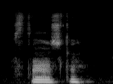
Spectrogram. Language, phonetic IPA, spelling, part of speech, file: Polish, [ˈfstɔ̃w̃ʃka], wstążka, noun, LL-Q809 (pol)-wstążka.wav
